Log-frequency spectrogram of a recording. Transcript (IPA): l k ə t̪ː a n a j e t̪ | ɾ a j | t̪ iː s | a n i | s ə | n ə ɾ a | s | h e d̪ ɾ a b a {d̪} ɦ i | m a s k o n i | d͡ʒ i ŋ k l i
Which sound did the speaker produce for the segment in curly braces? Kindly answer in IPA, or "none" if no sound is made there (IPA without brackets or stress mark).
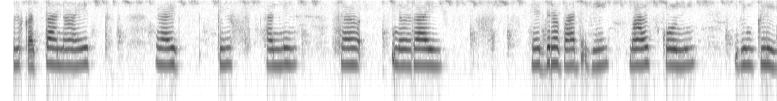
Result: d̪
